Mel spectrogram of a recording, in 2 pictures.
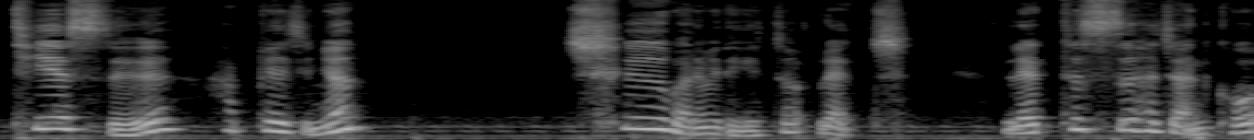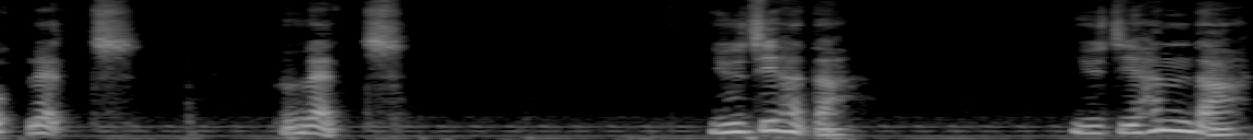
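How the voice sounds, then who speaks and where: Female language teacher; mellow, slightly breathy tone, deliberate unhurried delivery with repeated example words. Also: medium pitch. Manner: explains patiently with rhetorical questions. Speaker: English teacher. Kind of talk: grammar lesson.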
